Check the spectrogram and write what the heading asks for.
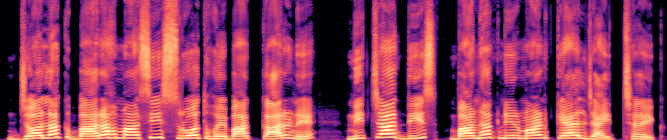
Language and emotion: Maithili, neutral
